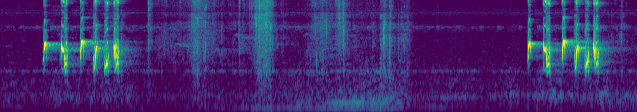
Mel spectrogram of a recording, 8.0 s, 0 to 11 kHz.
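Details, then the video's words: Dok taeng bird kept as a decoy, singing to call in wild birds: two bursts of five or six clear whistled notes, each starting high and dropping, about six seconds apart, with faint rustling and low hum between. "เสียงนกดอกแตงEp.132นกต่อจ้าวขันเงิน เปิดดอกเรียกนกป่า เพลงเพราะน่าฟัง"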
